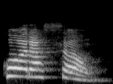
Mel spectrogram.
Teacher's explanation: o são é a sílaba tônica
